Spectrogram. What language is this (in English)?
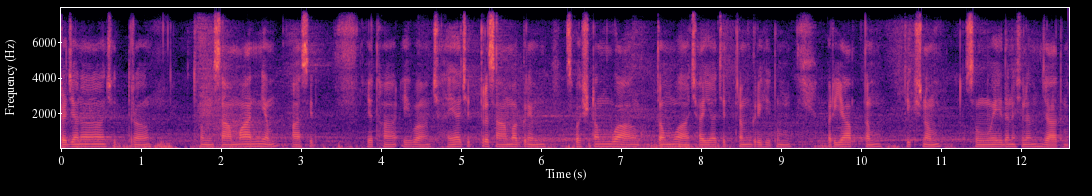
Sanskrit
